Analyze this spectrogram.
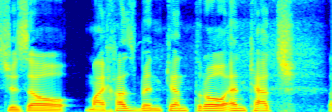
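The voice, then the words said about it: Bad put-on Brazilian accent. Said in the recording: “That was a terrible Brazilian accent.”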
